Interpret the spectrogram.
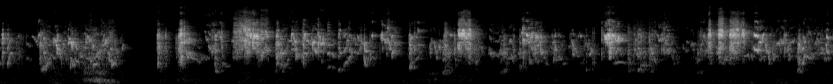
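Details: Pet budgerigars chatter almost nonstop, mixing raspy squawks and quick chirping warbles, pausing briefly near the start.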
